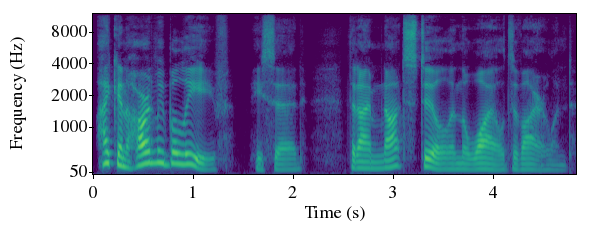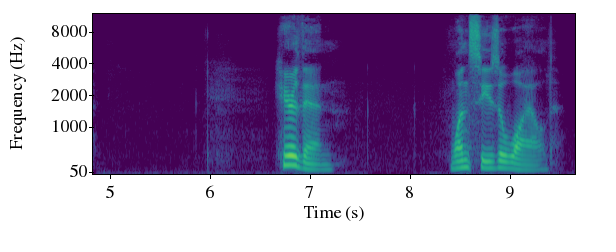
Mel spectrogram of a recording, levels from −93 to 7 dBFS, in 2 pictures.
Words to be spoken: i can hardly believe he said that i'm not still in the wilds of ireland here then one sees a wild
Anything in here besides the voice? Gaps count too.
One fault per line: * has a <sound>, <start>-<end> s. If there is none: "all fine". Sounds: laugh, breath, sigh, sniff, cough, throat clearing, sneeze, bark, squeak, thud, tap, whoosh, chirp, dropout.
all fine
